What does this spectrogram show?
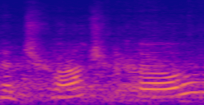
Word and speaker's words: Petrochko: I'd like you to meet Peter Petrochko. Did I get that Yes, you did.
